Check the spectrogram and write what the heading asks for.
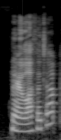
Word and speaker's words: Nyarlathotep: Nyarlathotep? Is that it? Is that how you say it? Yep.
